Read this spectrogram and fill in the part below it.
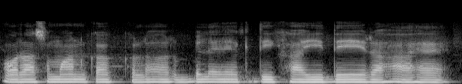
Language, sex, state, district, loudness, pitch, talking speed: Hindi, male, Jharkhand, Ranchi, -16 LUFS, 115 Hz, 115 wpm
